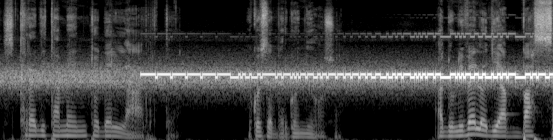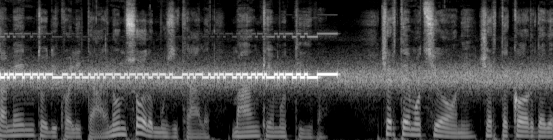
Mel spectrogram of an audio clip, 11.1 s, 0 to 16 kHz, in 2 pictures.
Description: RTTY (50 baud, 170 Hz shift), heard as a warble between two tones, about 2050 Hz centre, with radio static, fading, a narrow filter and speech in Italian. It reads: 67112 41568 58158 71275 00385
